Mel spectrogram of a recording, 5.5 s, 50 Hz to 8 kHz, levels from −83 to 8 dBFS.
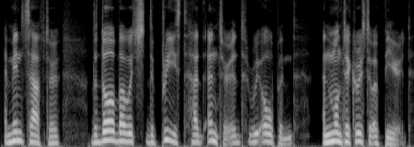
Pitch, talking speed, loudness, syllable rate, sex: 150 Hz, 175 wpm, -18 LUFS, 5.9 syllables/s, male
